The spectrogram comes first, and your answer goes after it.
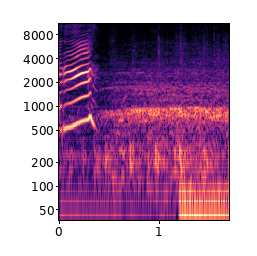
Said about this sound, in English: Oh my god, the crowd is crazy.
